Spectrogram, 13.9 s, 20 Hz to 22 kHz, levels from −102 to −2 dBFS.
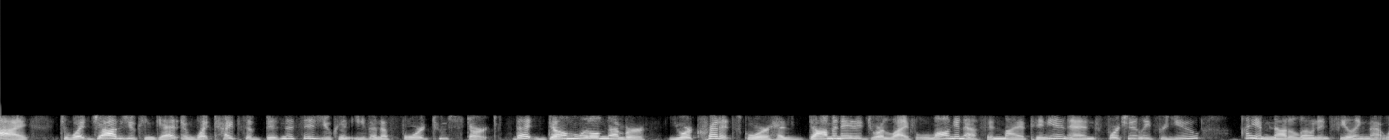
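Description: From start to end the speech carries G.729 codec damage, plainly audible. Each 10 ms frame is rebuilt from a vocal tract model and a few pulses, which fits an 8 kbit/s stream, giving a rough, synthetic edge and nothing above 3.8 kHz.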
